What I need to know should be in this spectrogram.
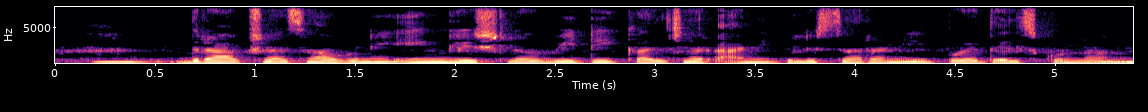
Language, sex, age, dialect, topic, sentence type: Telugu, female, 25-30, Central/Coastal, agriculture, statement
